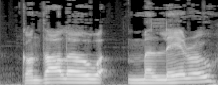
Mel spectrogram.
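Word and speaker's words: Gonzalo Melero: Gonzalo Malero, that's how you say his name, of Huesca, 2 goals and 1 assist in a 3-0 win.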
